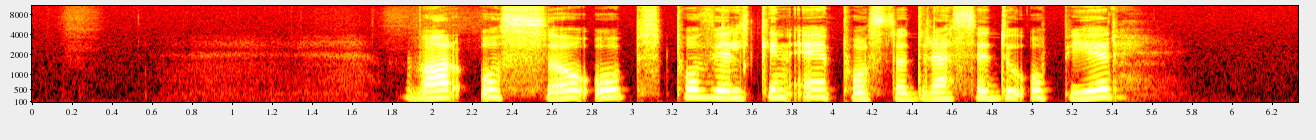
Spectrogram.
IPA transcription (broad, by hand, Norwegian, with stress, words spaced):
ˈʋæːɾ ˈɔsɔ ˈʊps ˈpoː ˈʋɪlkən ˈeːpɔstɑˌdɾɛsə ˈdʉː ˈʊˌpjiːɾ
